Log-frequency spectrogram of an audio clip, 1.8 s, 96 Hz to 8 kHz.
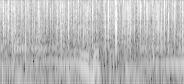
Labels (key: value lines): label: biophony, cascading saw
recorder: SoundTrap 600 or HydroMoth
